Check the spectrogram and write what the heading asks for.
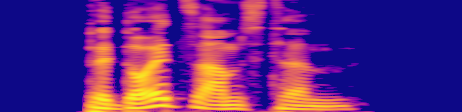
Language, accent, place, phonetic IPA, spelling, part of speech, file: German, Germany, Berlin, [bəˈdɔɪ̯tzaːmstəm], bedeutsamstem, adjective, De-bedeutsamstem.ogg
- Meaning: strong dative masculine/neuter singular superlative degree of bedeutsam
